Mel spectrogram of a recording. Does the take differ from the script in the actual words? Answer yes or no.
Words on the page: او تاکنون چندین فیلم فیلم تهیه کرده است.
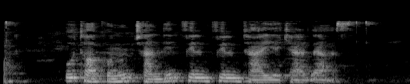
no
